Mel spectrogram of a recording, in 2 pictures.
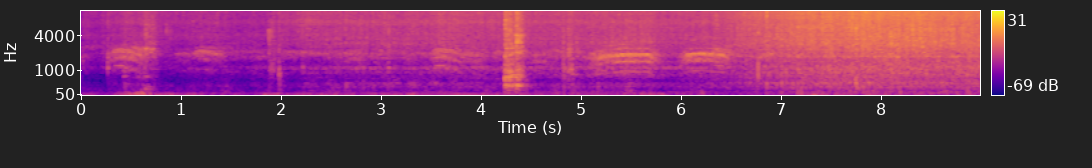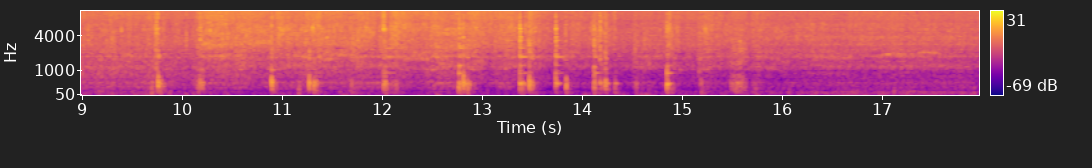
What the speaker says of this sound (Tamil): சொந்தங்களே வெங்காயம் பச்சை மிளகாயும் நல்லா வதங்கி வந்துருச்சுங்க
